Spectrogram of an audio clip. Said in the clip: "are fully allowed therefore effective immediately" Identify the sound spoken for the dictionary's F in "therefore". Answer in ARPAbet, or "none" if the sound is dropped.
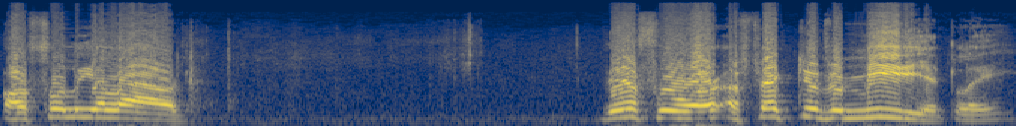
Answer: F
